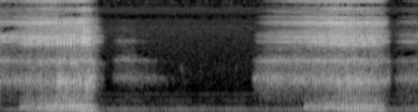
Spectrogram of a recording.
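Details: Adult man (father) recorded snoring while asleep, unaware of recording: loud, harsh rattling snores, two long noisy breaths with a quiet pause between.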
